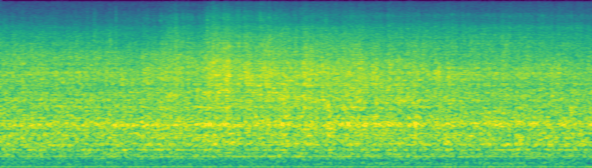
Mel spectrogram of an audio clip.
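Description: Strips of beef searing in a hot pot: a steady, dense sizzle and crackle, a little louder for a couple of seconds around the middle as mushrooms are stirred in.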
